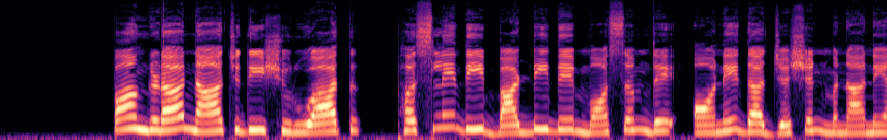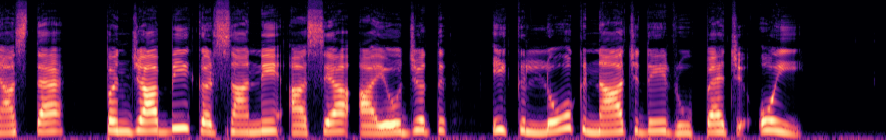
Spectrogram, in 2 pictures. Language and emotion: Dogri, neutral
